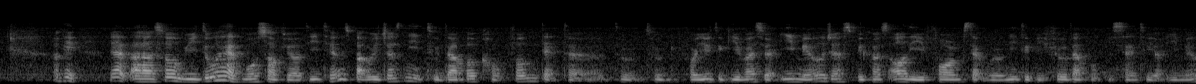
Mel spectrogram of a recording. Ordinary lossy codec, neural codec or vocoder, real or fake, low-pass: none; none; real; 7.2 kHz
